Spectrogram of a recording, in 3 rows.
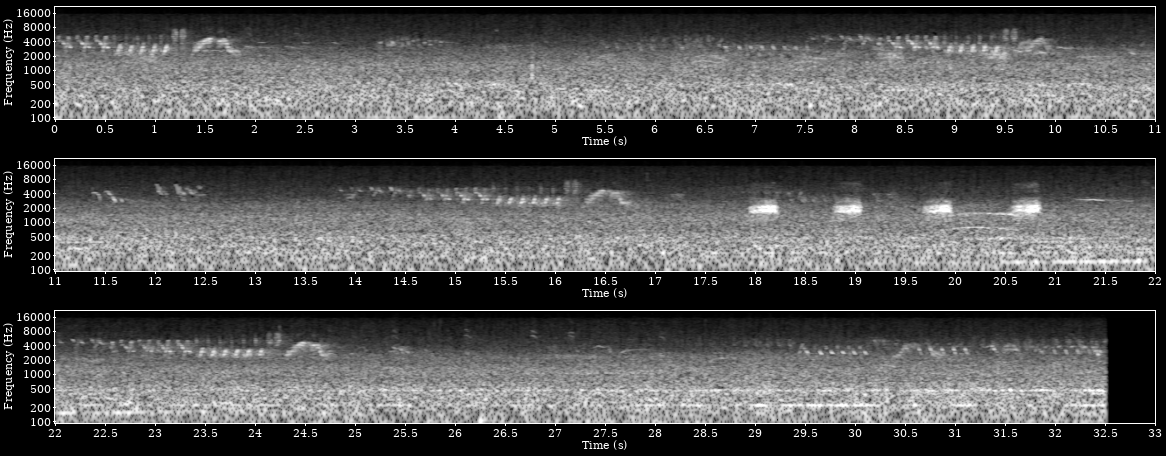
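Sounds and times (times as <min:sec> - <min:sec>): open air hiss: 0:00.0 - 0:32.6
short loud bird calls: 0:18.0 - 0:21.5.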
